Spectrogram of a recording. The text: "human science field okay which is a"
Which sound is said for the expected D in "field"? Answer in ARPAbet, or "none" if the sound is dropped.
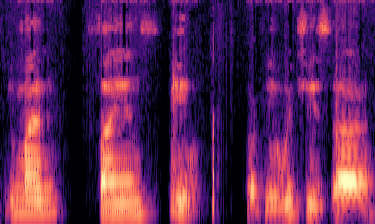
none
